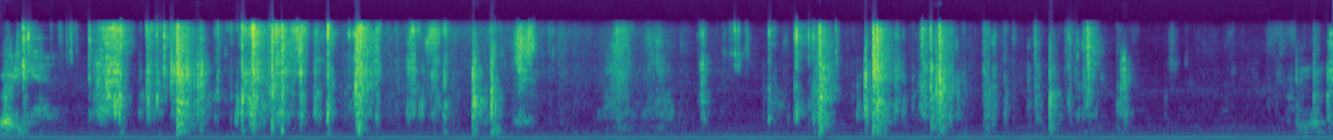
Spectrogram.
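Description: Plastic shrink-wrap on a cardboard hockey card box being slit and torn off, crackling and crinkling in quick irregular bursts, over a steady low hum.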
